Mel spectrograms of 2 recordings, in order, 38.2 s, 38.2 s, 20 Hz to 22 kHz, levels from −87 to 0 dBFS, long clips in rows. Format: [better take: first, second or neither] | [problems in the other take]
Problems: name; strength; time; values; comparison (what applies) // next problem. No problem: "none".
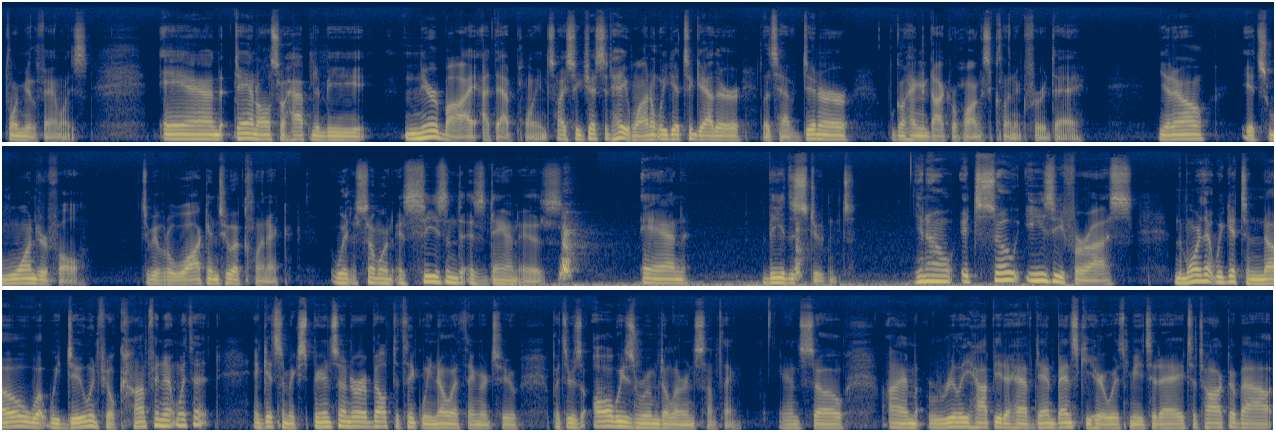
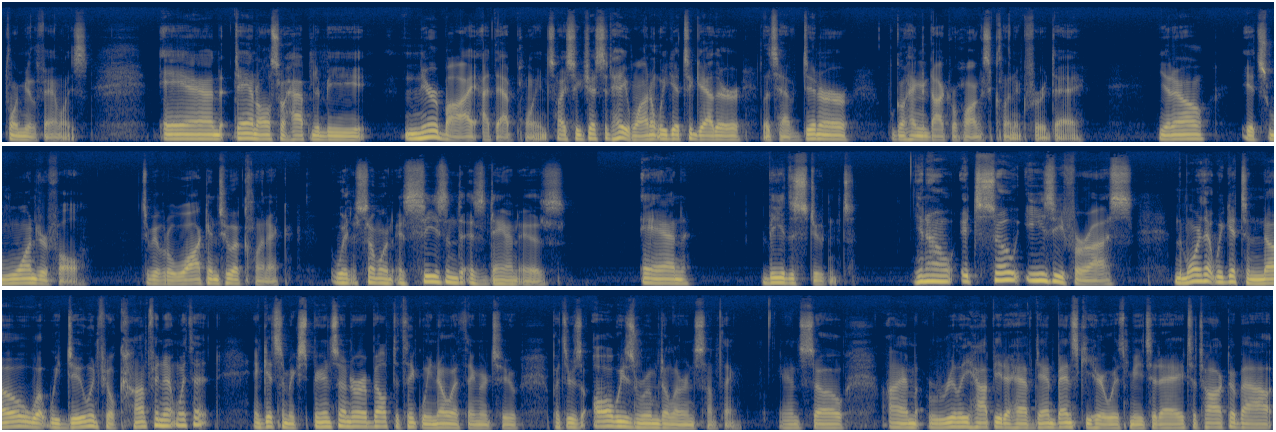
second | dog barking; noticeable; from 18 to 23 s; peak 1 dB below the speech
